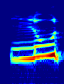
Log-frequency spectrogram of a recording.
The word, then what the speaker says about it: lute: तो यहाँ पर देखिए LUTE है, इसको लूट करके पढ़ेंगे। इसको ल्यूट नहीं पढ़ना है, लूट करके पढ़ना है।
